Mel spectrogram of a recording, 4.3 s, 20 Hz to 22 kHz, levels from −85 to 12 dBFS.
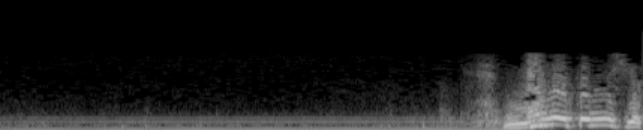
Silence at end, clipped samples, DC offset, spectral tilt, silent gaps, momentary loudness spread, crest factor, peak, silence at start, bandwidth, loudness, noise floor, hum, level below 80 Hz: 0 s; under 0.1%; under 0.1%; -13 dB/octave; none; 27 LU; 16 dB; -6 dBFS; 0.1 s; 4.2 kHz; -17 LUFS; -40 dBFS; 60 Hz at -55 dBFS; -40 dBFS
